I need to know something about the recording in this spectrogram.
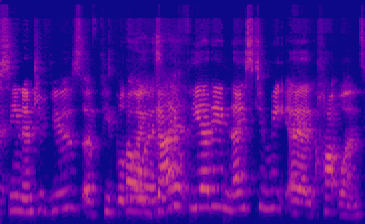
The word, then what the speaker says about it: Guy Fieri: And unlike Guy Fieri, we've been corrected on how to pronounce his name, so I will pronounce it correctly now. Guy Fieri, we didn't get a copyright claim, so...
